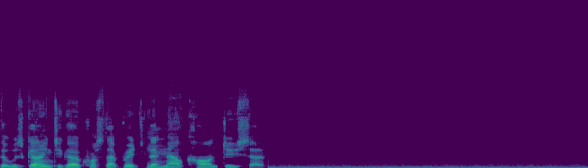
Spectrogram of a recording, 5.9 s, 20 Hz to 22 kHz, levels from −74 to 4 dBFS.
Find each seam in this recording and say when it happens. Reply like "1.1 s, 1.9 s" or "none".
2.7 s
